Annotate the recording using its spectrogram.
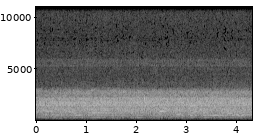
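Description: Shortwave broadcast on an Icom IC-R8500 communications receiver, tuned in upper-sideband mode: a faint voice speaking through steady hiss and band noise, the audio thin and muffled with no treble.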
